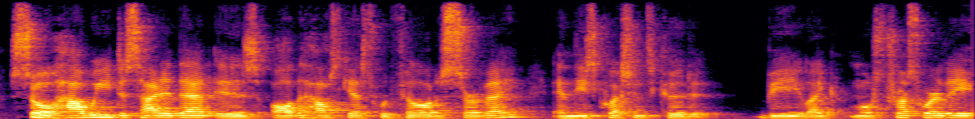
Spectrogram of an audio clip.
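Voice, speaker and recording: A young man hosting the show, casually explaining a twist and reading a secret message with many fillers. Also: medium pitch. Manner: laid-back, filler-heavy, jokey. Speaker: host. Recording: echoey room, slightly distant, faint noise.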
